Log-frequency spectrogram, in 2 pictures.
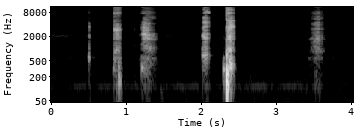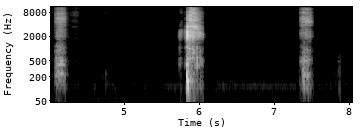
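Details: Sneezing fit after being outside, some sneezes stifled and some not: about nine sharp, explosive bursts in quick, irregular succession over eight seconds.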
